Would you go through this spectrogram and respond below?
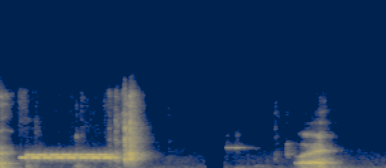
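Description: A telephone rings with a steady electronic trill for about a second, and a person then speaks briefly after a short pause.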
